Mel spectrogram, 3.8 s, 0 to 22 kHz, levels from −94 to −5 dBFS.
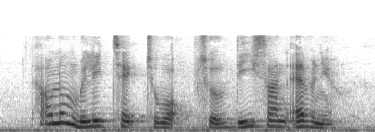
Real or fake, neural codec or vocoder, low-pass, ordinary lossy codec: fake; codec, 24 kHz, 0.9 kbps, WavTokenizer, medium speech release version 2; 7.2 kHz; none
